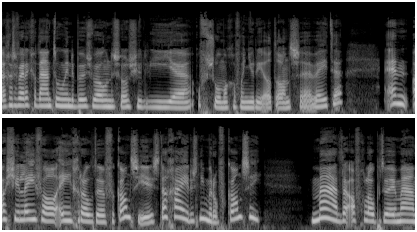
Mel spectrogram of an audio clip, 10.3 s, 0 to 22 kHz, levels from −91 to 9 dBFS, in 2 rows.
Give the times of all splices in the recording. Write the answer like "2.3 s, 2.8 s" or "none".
none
